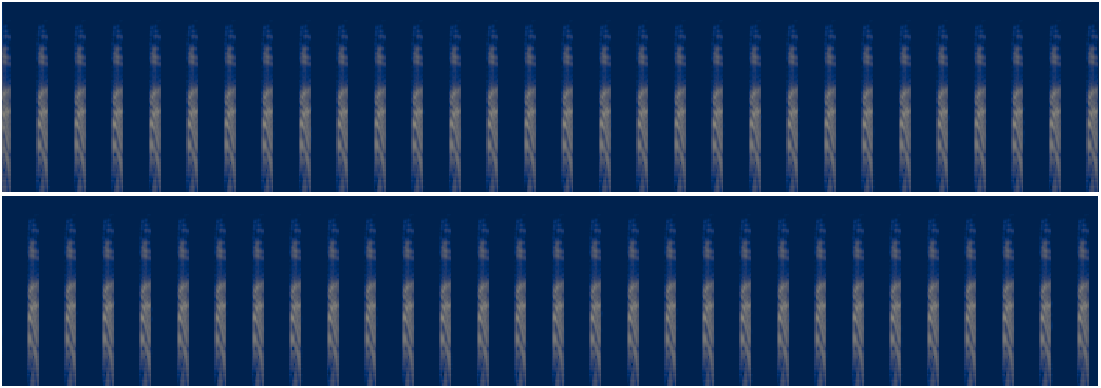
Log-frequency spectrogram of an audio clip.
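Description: A very short burst of sound repeating with machine regularity about twice a second, with silence between: a stuck digital audio loop, the kind of stutter a corrupted or frozen stream gives.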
